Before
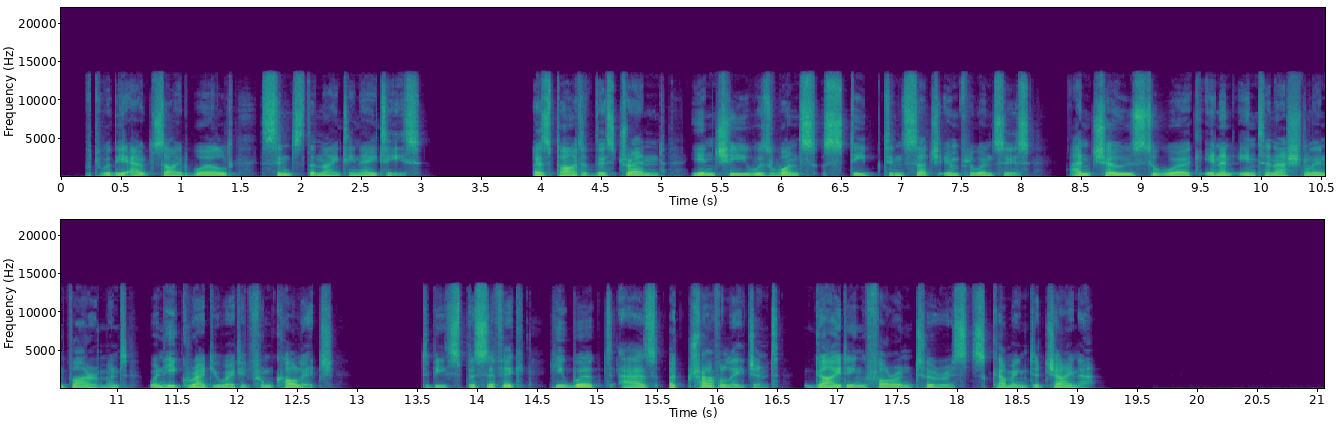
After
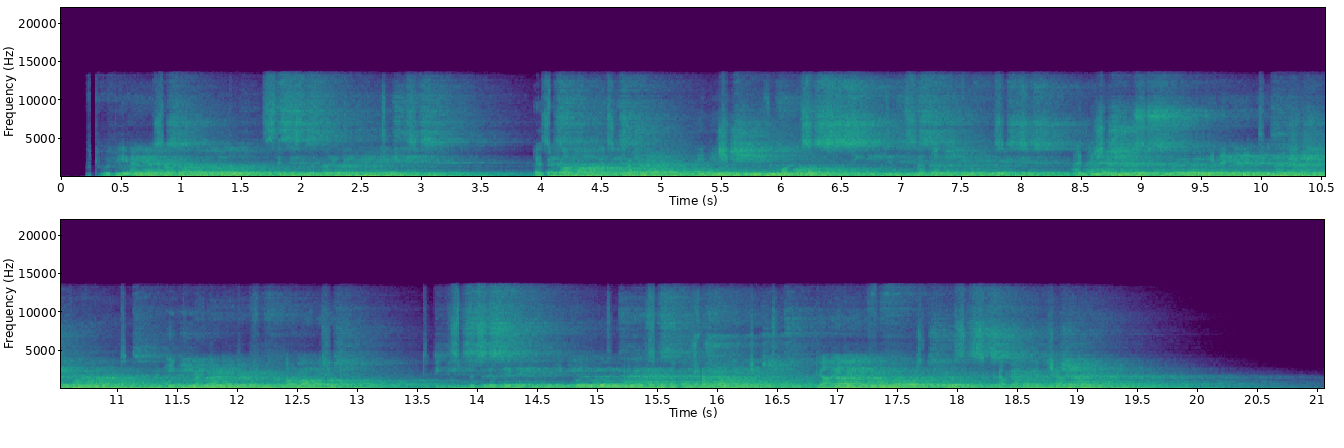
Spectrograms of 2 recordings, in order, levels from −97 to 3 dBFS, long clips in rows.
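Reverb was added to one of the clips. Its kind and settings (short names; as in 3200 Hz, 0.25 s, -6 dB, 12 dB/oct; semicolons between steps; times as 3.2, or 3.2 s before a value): plate-style reverb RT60 3.6 s, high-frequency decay 0.5×, pre-delay 85 ms, DRR -7.5 dB; gain -9 dB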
